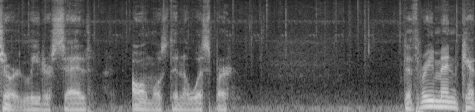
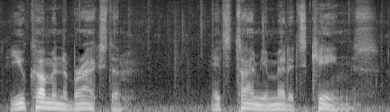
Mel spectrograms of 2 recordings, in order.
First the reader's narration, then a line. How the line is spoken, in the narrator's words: Neil said in a straightforward tone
